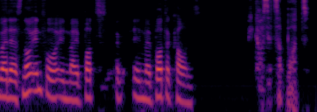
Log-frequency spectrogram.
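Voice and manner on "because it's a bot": unvoiced-breath whisper, softer; hushed, whispered punchline. Real, not acted. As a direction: whisper it like an aside. Mocking whisperers on bot channel.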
